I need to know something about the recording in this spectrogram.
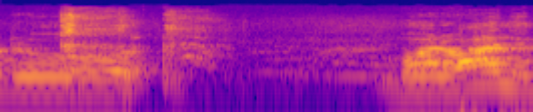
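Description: A short cough in the middle of a man's speech, with his talking before and after it.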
